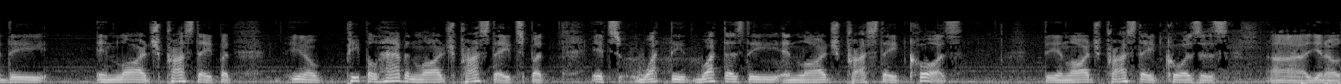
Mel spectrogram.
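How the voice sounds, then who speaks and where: A man hosting a radio show, talking in a halting way with many fillers and restarts, taped off the radio. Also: lowish voice, a little mellow. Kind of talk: casual on-air talk with a caller. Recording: lo-fi radio tape with faint hiss.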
